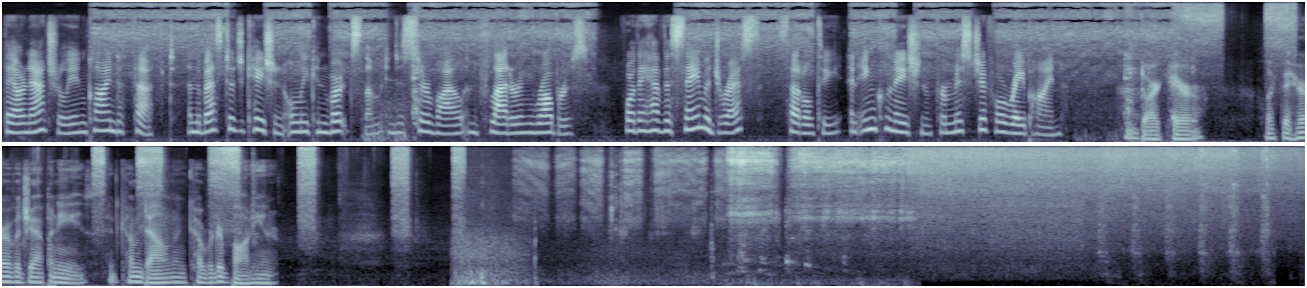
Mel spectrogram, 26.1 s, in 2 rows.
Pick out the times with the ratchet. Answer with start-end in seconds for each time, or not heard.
22.9-26.0.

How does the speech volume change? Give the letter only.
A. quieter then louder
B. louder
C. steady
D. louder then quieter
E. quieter
C.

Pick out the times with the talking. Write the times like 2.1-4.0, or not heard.
0.0-15.8.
